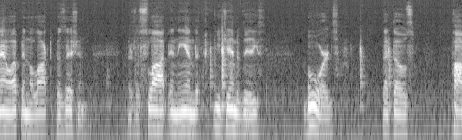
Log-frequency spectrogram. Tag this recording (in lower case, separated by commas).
inside a small room, speech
